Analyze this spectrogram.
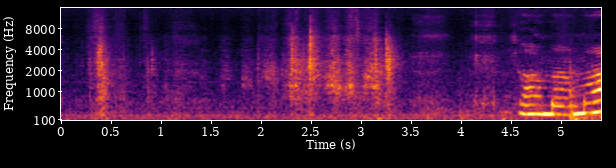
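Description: A toddler's voice: a few faint breathy sounds, then near the end a drawn-out vocal sound that holds a note and then rises in pitch.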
